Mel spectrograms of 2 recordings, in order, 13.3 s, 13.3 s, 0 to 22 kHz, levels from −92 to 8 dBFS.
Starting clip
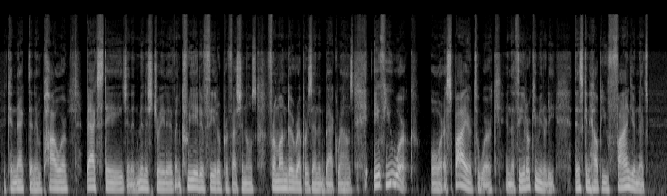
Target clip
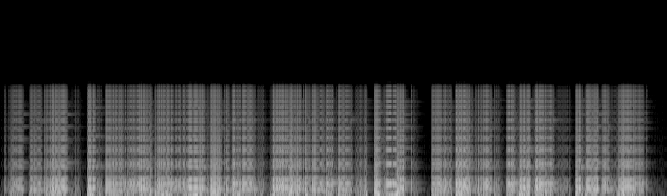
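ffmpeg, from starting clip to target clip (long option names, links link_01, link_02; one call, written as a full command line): ffmpeg -i in.wav -af "aresample=8000,acrusher=samples=22:mix=1:aa=0.000001,aresample=44100,bandreject=frequency=95.32:width_type=h:width=4,bandreject=frequency=190.64:width_type=h:width=4,bandreject=frequency=285.96:width_type=h:width=4,bandreject=frequency=381.28:width_type=h:width=4,bandreject=frequency=476.6:width_type=h:width=4,bandreject=frequency=571.92:width_type=h:width=4,bandreject=frequency=667.24:width_type=h:width=4,bandreject=frequency=762.56:width_type=h:width=4,bandreject=frequency=857.88:width_type=h:width=4,bandreject=frequency=953.2:width_type=h:width=4,bandreject=frequency=1048.52:width_type=h:width=4,bandreject=frequency=1143.84:width_type=h:width=4,bandreject=frequency=1239.16:width_type=h:width=4,bandreject=frequency=1334.48:width_type=h:width=4,bandreject=frequency=1429.8:width_type=h:width=4,bandreject=frequency=1525.12:width_type=h:width=4,bandreject=frequency=1620.44:width_type=h:width=4,bandreject=frequency=1715.76:width_type=h:width=4,bandreject=frequency=1811.08:width_type=h:width=4,bandreject=frequency=1906.4:width_type=h:width=4,bandreject=frequency=2001.72:width_type=h:width=4,bandreject=frequency=2097.04:width_type=h:width=4,bandreject=frequency=2192.36:width_type=h:width=4,bandreject=frequency=2287.68:width_type=h:width=4,bandreject=frequency=2383:width_type=h:width=4,bandreject=frequency=2478.32:width_type=h:width=4,bandreject=frequency=2573.64:width_type=h:width=4,bandreject=frequency=2668.96:width_type=h:width=4,bandreject=frequency=2764.28:width_type=h:width=4,bandreject=frequency=2859.6:width_type=h:width=4,bandreject=frequency=2954.92:width_type=h:width=4,bandreject=frequency=3050.24:width_type=h:width=4,bandreject=frequency=3145.56:width_type=h:width=4,dynaudnorm=framelen=150:gausssize=9:maxgain=11.5dB,volume=-8dB" out.wav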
